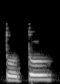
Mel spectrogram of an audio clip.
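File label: "toto", Nigerian Pidgin, female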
